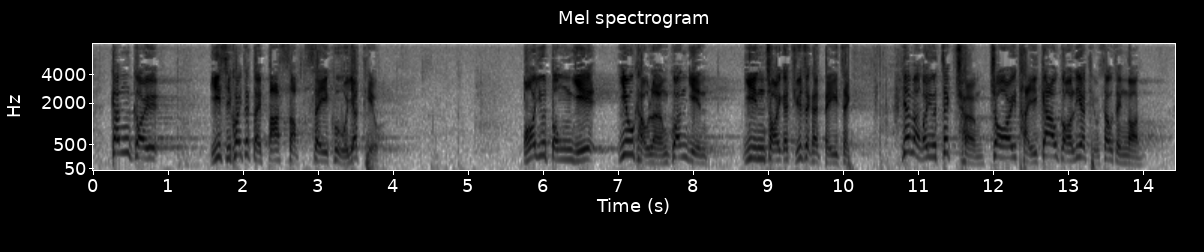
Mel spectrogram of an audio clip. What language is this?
Cantonese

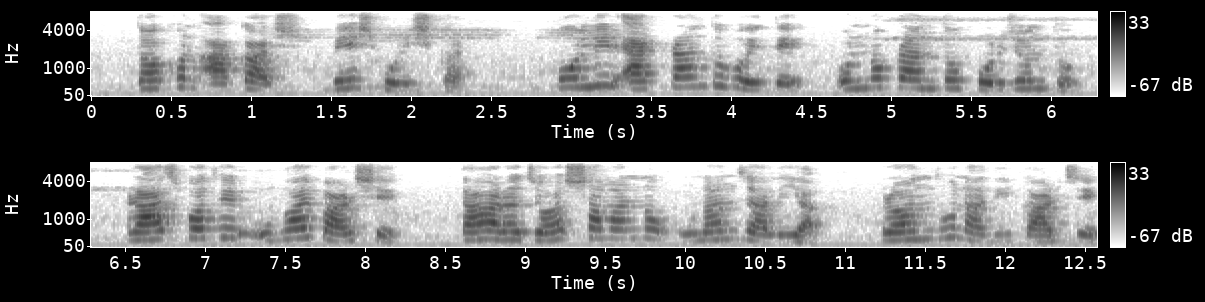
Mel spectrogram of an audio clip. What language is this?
Bangla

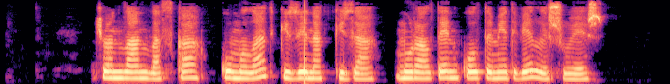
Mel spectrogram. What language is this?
Mari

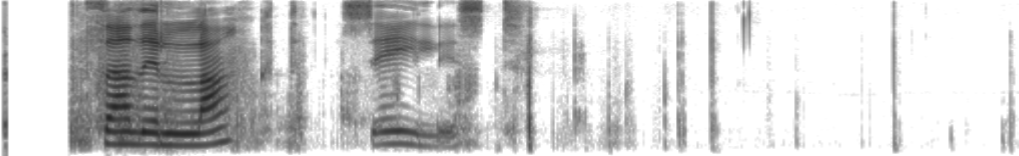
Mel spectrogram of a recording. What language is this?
Icelandic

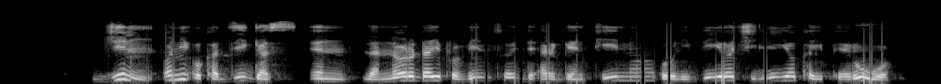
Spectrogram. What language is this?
Esperanto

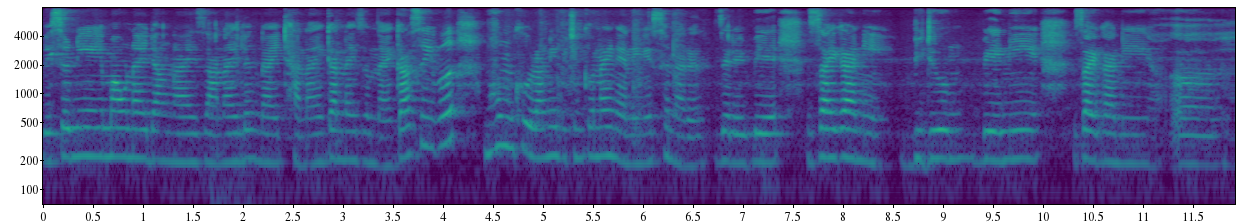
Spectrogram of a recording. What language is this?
Bodo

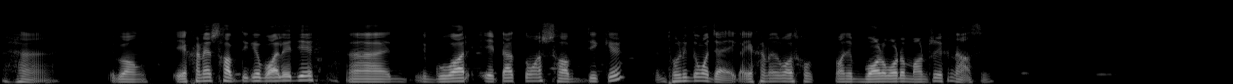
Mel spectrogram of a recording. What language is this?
Bangla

